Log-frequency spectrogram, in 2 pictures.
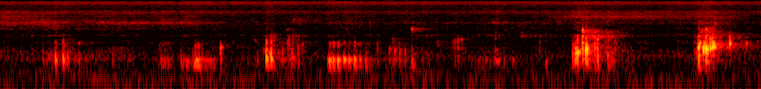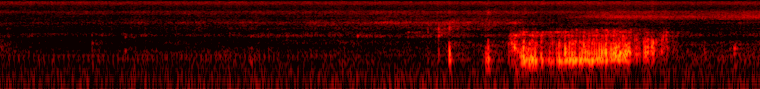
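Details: Stomach growling (borborygmi): soft gurgling and rumbling bursts over quiet background noise; ordinary.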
